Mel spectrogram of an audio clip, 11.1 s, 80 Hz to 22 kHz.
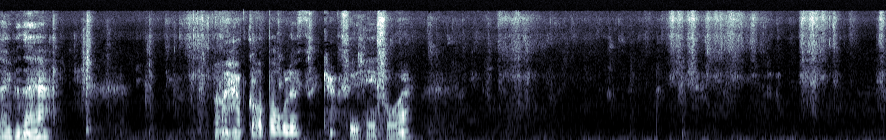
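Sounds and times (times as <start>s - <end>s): soft hissy rustles: 4.5s - 11.0s.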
